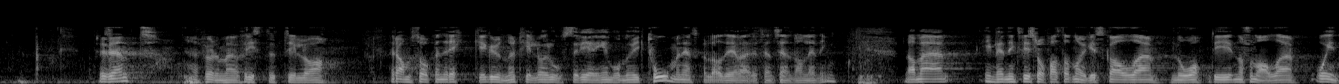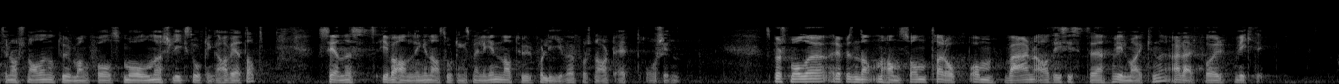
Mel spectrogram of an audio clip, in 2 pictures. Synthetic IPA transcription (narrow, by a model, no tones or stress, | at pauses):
pʰɾɛsɪd̪ɛnt̪jæɪføːləmæɪɔfɾɪst̪ət̪ʰːɪlɔ | ɾʔɑmsəɔpːɛnɾɛkːəɡɾʉnːəʈʰɪlɔɾuːsəɾɛjeːɾɪŋənbʊnəʋɪkt̪ʰuːmɛnjæskɑlɑ̰ːd̪ɛʋæ̰ːɾət̪ʰɪɛnseːnəɾəɑnleːd̪nɪŋlɑːmæɪ | ɪnleːd̪nɪŋsʋiːsʂɭoːfɑst̪ɑt̪nɔɾɡəskɑlnoːd̪ɪnɑʂʊnɑːləɔɪnt̪əɳɑʂʊnɑːlənɑt̪ʰʉːɾmɑŋfɔlsmoːlənəʂɭiːkst̪uːʈɪŋːəhɑɾʋeːt̪ʰɑt̪ːseːnəʂtɪbəhɑnd̪lɪŋənɑʋst̪uːʈɪŋsmɛlːɪŋənːɑt̪ʰʉːɾfɔɭiːʋəfɔʂnɑ̰ːʈɛt̪o̰ːʂiːd̪n̩ | spœʂmoːləɾɛpɾəsn̩t̪ɑnt̪n̩hɑnsɔnt̪ʰɑːɾɔpːɔmʋæːɳɑ̰ʋd̪ɪsɪst̪ʰəʋɪlmɑɾkənəʔæ̰ɖæɾfɔɾʋɪkt̪ɪ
